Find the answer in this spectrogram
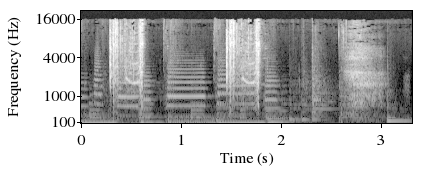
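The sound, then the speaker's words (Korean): Two crisp bursts of camera shutter clicks, about a second apart, as photos are retaken of a day's food, over steady tonal background music, with no one talking. “요거는 이쪽으로 빼놓고, 어, 다시 찍어야지.”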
